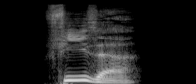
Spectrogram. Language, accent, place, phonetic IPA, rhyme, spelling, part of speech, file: German, Germany, Berlin, [ˈfiːzɐ], -iːzɐ, fieser, adjective, De-fieser.ogg
- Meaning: inflection of fies: 1. strong/mixed nominative masculine singular 2. strong genitive/dative feminine singular 3. strong genitive plural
